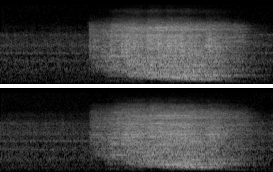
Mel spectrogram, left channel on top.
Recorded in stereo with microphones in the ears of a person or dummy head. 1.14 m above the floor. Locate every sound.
0.9 s a sliding door: 45° left (ahead or behind), 1.8 m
